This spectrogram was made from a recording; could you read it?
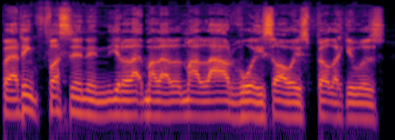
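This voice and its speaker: A male teacher with a loud voice, talking candidly and telling lively stories in a conversation over a video call. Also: on the low side, normal speed, clear, resonant tone, no room sound, studio quality. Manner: animated storyteller, acts out quoted students.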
